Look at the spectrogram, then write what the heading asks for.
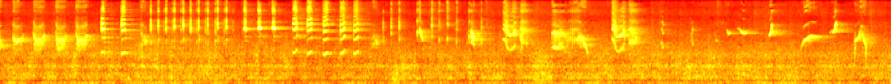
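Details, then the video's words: Long-tailed shrike in agitated, energetic song meant to coax other shrikes into singing: quick rattling runs of clipped notes mixed with harsh bursts and a few rising whistled slurs. "cendet gacor EMOSI TINGGI cocok untuk PANCINGAN CENDET AGAR BUNYI"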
